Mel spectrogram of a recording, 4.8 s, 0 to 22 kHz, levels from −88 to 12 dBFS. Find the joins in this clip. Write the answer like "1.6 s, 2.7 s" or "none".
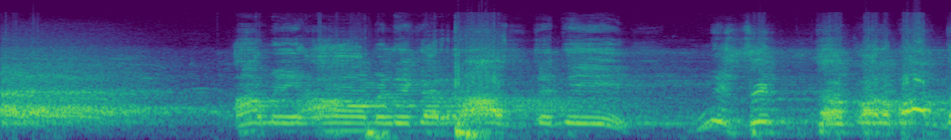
1.0 s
